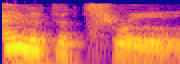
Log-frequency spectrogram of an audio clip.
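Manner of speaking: timid, cowardly cartoon lion character voice. Recalling his role on a Disney World ride, the performer does the Cowardly Lion voice. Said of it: "If you hear the Cowardly Lion go".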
